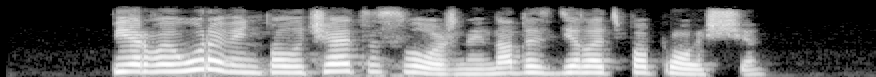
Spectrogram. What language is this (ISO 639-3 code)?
rus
